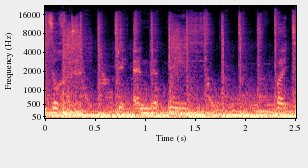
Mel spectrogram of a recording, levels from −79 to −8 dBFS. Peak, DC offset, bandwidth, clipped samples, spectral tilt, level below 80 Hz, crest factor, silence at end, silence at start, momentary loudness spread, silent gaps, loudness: 0 dBFS; under 0.1%; 17.5 kHz; 2%; -6.5 dB/octave; -12 dBFS; 6 dB; 0 s; 0 s; 1 LU; none; -9 LUFS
